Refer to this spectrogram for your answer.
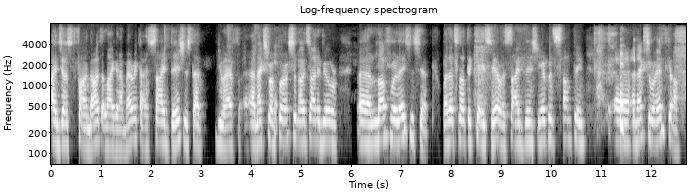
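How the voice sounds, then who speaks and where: Fairly even, fairly high male speech at a moderate pace. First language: Dutch. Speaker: Lenormand author and teacher. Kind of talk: casual interview chat. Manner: halting, with self-repeats.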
